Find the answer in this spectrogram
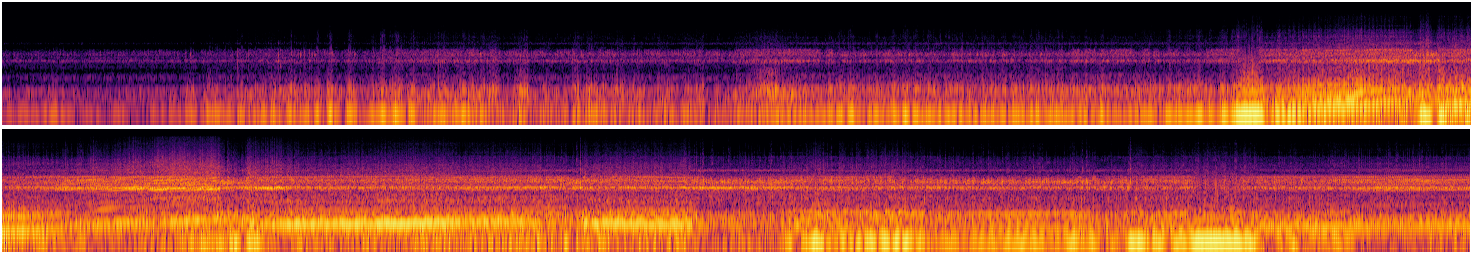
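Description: Race car's Suzuki Hayabusa motorcycle engine, an inline-four, running at low revs for about the first twelve seconds. It then revs up hard in several quick rising runs through the gears and pulls on loudly at high, steady revs.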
